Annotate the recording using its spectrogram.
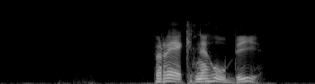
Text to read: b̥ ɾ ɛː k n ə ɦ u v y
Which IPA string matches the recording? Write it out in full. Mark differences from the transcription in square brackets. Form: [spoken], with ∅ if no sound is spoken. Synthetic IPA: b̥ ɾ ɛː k n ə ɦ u [b] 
